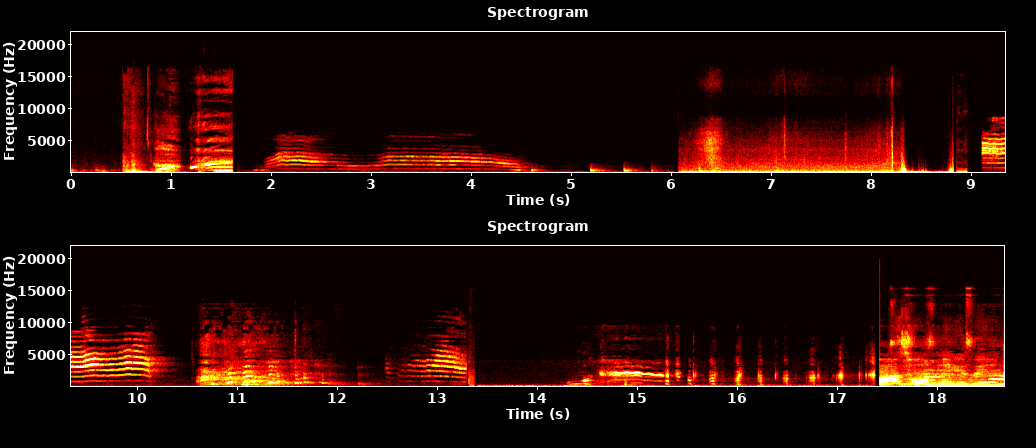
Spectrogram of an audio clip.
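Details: Kittens crying and meowing indoors: several clear harmonic meows, some arching and wavering, others short and sharp, separated by a loud noisy burst and thumps midway.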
